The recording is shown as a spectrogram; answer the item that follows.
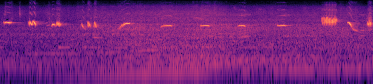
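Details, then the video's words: Greater green leafbird singing clear whistled notes, some doubled or slurred, spaced about half a second apart, with a brief harsh burst near the end; light background hiss. "Suara Cucak ijo Original tanpa isian"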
